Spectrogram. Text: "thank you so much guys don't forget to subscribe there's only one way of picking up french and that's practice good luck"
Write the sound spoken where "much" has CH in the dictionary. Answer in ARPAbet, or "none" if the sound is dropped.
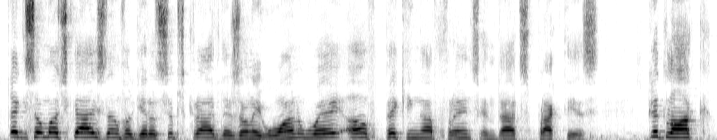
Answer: CH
